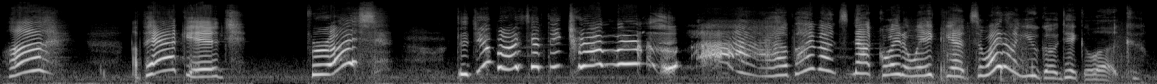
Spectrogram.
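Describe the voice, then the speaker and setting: A woman voicing a tiny, excitable, childlike fairy companion in a video game, skittish, chatty and dramatic. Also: takes it slowly, heavy background noise, heavily acted. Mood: curious, surprised, then uneasy. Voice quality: squeaky, childlike. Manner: refers to self in third person, dramatic. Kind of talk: video game character acting.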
